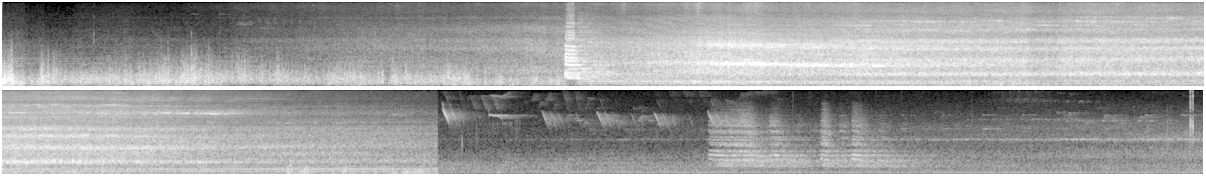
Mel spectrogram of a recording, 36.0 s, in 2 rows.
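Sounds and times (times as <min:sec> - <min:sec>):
rumble of passing train cars: 0:00.0 - 0:36.0
train horn blowing: 0:08.4 - 0:23.2, 0:28.6 - 0:31.8.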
